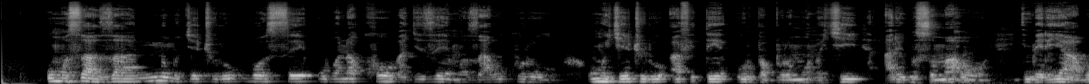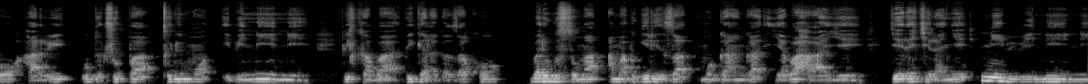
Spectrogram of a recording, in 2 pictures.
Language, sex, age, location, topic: Kinyarwanda, male, 25-35, Kigali, health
